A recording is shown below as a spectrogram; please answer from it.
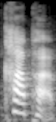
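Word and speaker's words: kappa: And this is the definition of kapa by the way. This little k pronounced kapa and which stands for curvature.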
